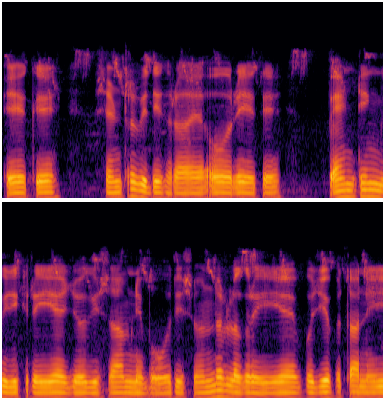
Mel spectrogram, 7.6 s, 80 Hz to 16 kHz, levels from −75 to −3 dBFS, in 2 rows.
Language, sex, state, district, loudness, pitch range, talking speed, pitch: Hindi, male, Rajasthan, Bikaner, -17 LUFS, 95-100 Hz, 195 wpm, 95 Hz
